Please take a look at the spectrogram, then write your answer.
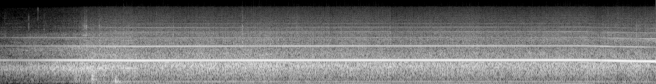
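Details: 200 watt pure portable inverter on 12V car battery, switched on: after about a second a loud, steady high whine with hiss that never changes; noisy cooling fan, heard across the room.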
